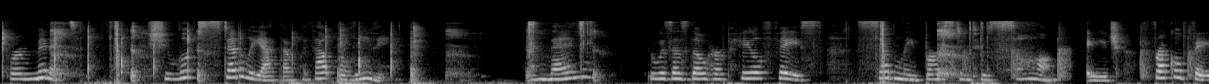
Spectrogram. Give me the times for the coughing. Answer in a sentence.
You can hear the coughing from 0.5 to 2.2 s, from 4.5 to 6.2 s and from 9.3 to 10.0 s.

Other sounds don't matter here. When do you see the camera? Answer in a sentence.
You can hear the camera from 0.8 to 1.4 s, from 5.2 to 6.0 s, from 8.4 to 9.1 s and from 9.7 to 10.3 s.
